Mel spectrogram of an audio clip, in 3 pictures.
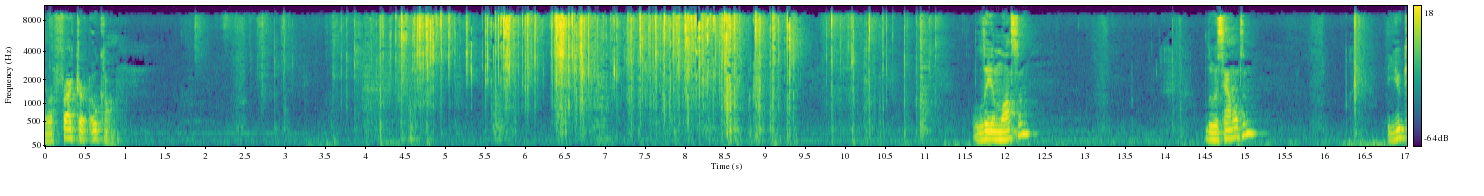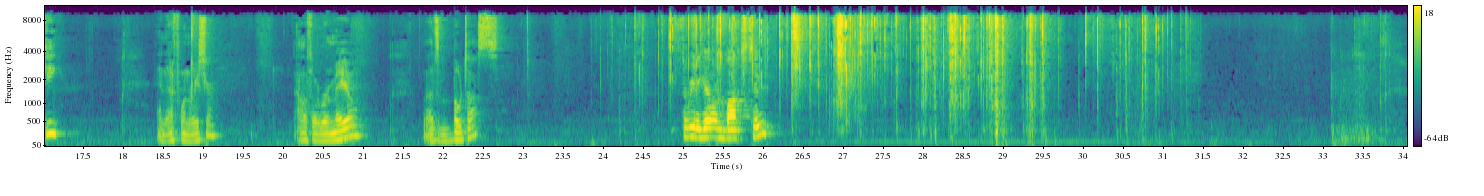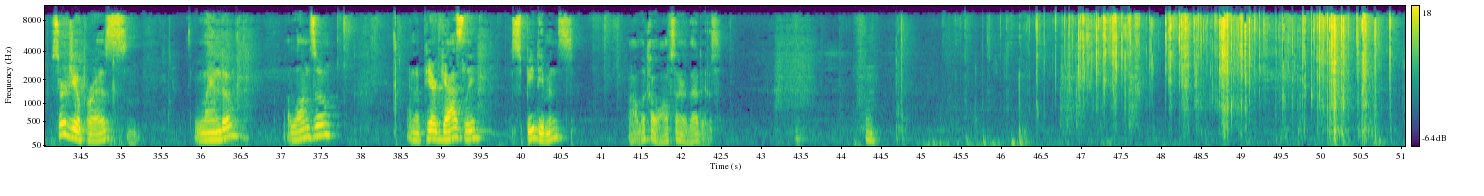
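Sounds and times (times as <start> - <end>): wrapper tearing and crinkling: 2.7 - 11.2, 23.9 - 31.5, 45.8 - 51.0.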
